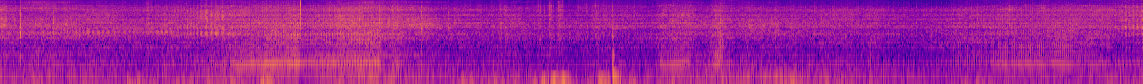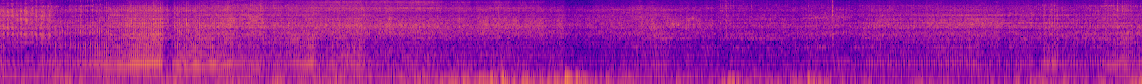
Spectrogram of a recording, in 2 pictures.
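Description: KTM enduro motorcycle engine revving up and down hard at race pace, heard from a helmet camera with heavy wind buffeting. A few sharp knocks come from the bike over the rough dirt track.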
